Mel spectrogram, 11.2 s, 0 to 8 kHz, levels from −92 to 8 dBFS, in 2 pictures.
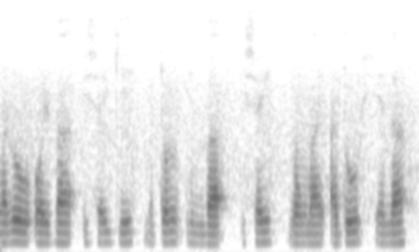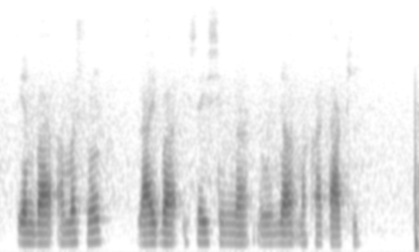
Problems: none marked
